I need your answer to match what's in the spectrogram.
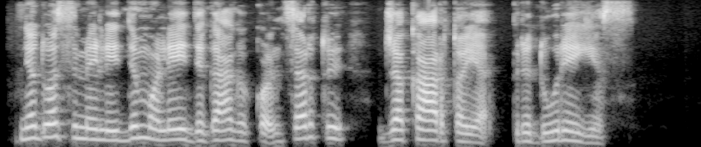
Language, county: Lithuanian, Kaunas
